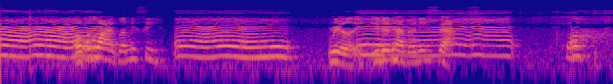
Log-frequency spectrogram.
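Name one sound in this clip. A young child cries and wails loudly close by.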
